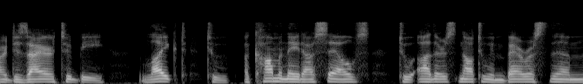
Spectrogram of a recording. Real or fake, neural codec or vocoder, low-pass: fake; codec, 16 kHz in and 24 kHz out, 0.4 kbps, LongCat-Audio-Codec, two codebook decoder; 7.2 kHz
